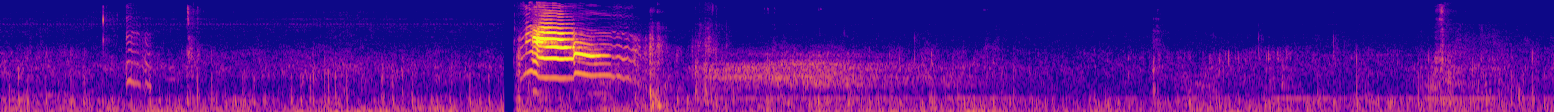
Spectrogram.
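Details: Hungry baby kittens just waking up and wanting their milk: a single short, high, wavering mew that slides downward, followed by a brief soft hiss of breath, then near silence in a quiet indoor space.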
